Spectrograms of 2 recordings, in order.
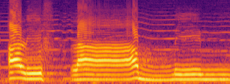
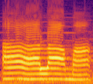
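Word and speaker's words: الم: dia sudah belajar itu bacanya Yasin bukan Yasa bukan Alif Lam Mim begitu Jangan dibaca Alama salah Nah itulah dia ah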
